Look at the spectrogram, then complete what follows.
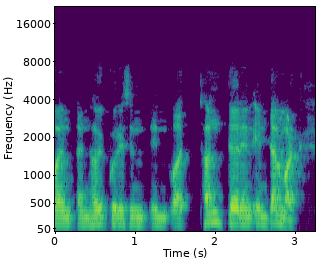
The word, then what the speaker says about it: Tønder: I'm sitting here in Oslo, and Haukur is in what, Tønder in Denmark. How do you pronounce that in Danish? Tønder, no? Tønder.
